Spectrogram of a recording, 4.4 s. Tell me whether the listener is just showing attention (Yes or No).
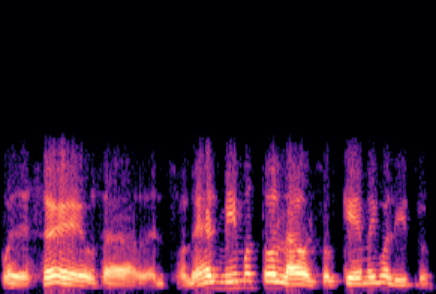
No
